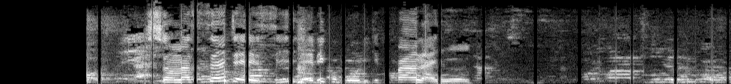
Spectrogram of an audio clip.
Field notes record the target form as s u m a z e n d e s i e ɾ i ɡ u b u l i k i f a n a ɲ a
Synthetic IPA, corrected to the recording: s o m a s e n t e s i e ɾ i k u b u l i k i f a n a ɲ i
